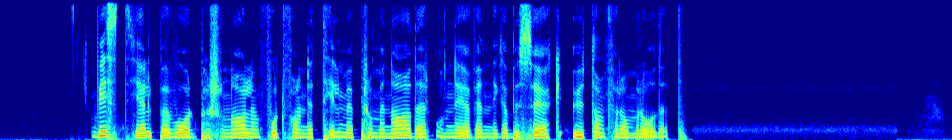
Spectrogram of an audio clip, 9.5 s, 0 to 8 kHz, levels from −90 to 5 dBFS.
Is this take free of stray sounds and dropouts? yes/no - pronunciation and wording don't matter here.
yes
